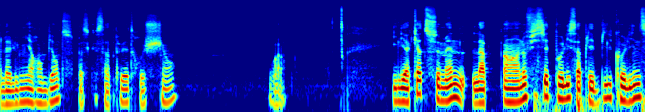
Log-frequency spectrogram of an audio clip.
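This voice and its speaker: A man's voice: fairly low pitch, warm tone, no echo. A young man speaking as a streamer in casual live reaction, translating text aloud with slangy, hesitant, uneasy commentary.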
